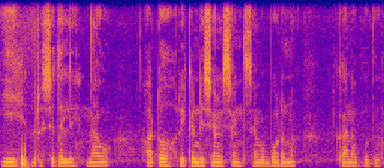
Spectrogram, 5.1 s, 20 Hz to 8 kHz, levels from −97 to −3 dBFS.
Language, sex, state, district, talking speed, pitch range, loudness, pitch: Kannada, male, Karnataka, Koppal, 105 wpm, 145-155 Hz, -21 LUFS, 150 Hz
